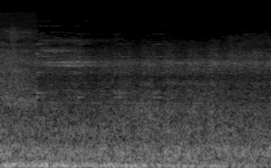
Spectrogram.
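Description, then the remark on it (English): A train rumbles steadily along the rails, loud, with dense low-end roar and faint metallic wheel noise throughout, no voices present. “The airplanes start to, to roar in, the trains start to run, the construction starts, and then it gets really loud.”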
